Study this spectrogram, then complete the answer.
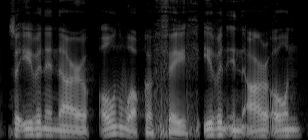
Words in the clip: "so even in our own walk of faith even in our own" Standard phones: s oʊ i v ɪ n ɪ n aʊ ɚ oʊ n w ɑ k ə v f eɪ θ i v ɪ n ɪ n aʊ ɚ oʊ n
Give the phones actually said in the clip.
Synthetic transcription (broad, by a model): s oʊ i v ɪ n ɪ n aʊ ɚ oʊ n w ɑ k ə v f eɪ θ i v ɪ n ɪ n aʊ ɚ oʊ n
